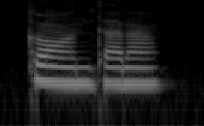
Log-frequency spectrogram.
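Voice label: "contant", female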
